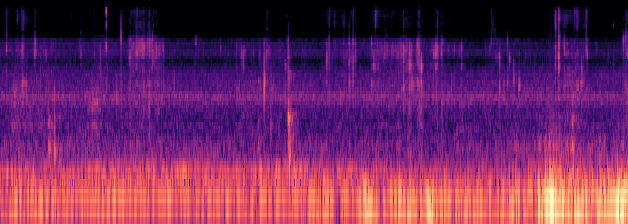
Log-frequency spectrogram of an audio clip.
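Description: A knife cuts wetly through flesh.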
